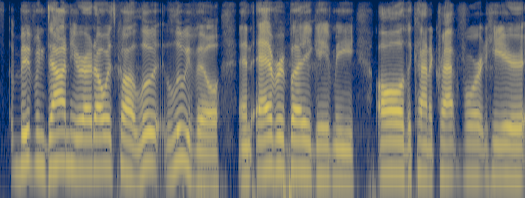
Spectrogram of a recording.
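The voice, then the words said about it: Kentucky regional accent. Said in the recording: “Dude, I love your accent. I can tell you're from Louisville.”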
